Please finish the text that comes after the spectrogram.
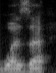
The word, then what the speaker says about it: Wazuh: It's called Wazoo, Wazuh. Some people pronounce it Wazza.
